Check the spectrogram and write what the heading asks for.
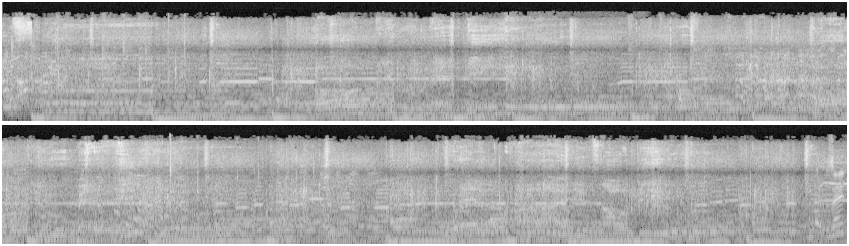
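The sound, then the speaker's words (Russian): A song performed live, played from a video recording with its long intro cut, with a full, dense band sound and a steady, pulsing bass line, loud and continuous from start to finish. “Мы сейчас интро уберем и э, услышим, как это было.”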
